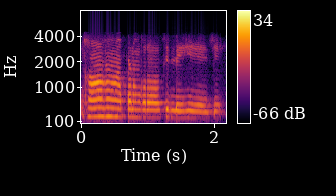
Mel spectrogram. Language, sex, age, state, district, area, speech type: Odia, female, 18-30, Odisha, Nayagarh, rural, conversation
